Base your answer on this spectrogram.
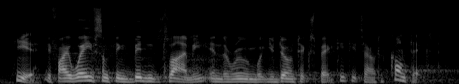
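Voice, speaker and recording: Vocal fry colors a man's voice at a fairly quick pace. The recording is very clean, with a silent background. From England. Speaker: agriculture industry speaker. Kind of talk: conference workshop talk. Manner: hesitant, many fillers.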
